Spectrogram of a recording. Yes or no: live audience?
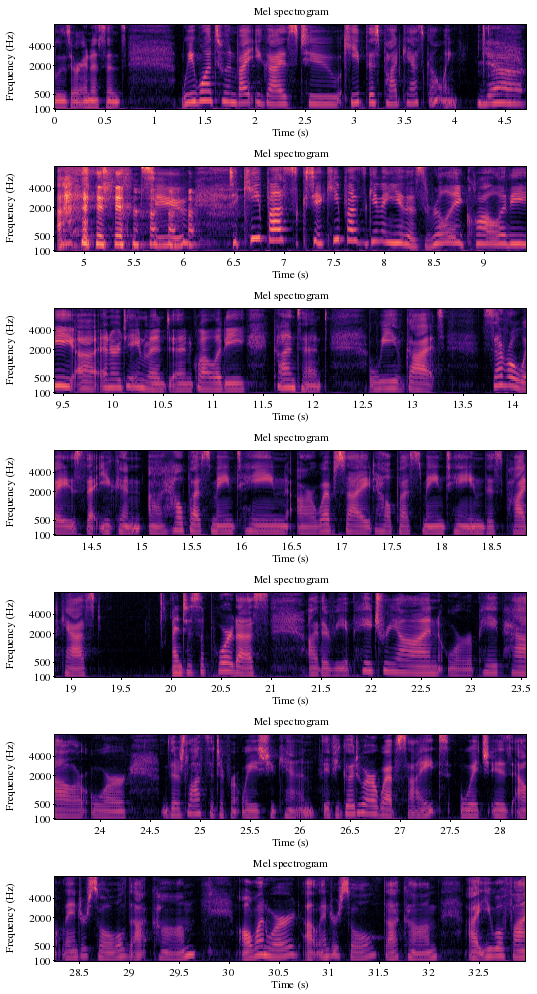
no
